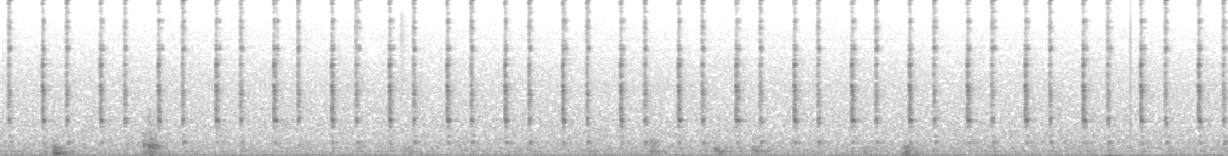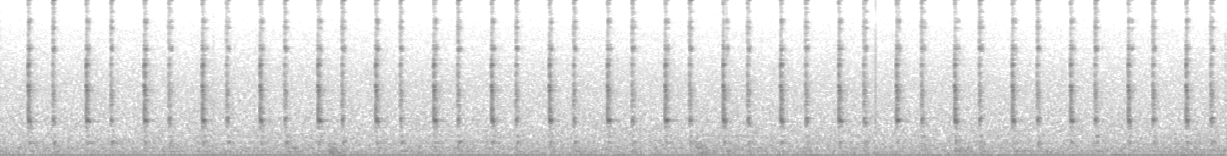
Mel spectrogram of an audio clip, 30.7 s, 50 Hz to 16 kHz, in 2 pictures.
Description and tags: To test some microphones I used the following setup:
Quadmic preamplifier with HiGain on , set on a medium setting.
iRiver IHP-120 recorder, Gain on 20. (rockbox)
Distance clock to microphone: 30 cm or 1 ft.
In the title of the track it says, which microphone was used and if Phantom power or the battery were used.
Here: Sennheiser MKE 66.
